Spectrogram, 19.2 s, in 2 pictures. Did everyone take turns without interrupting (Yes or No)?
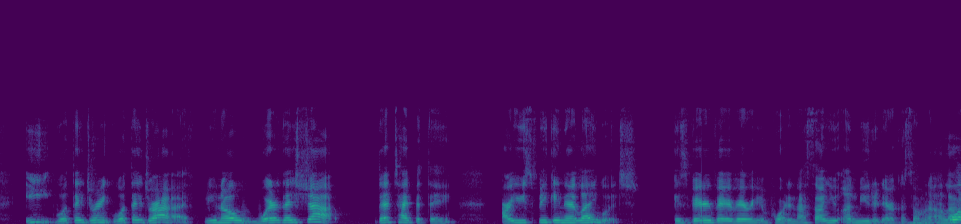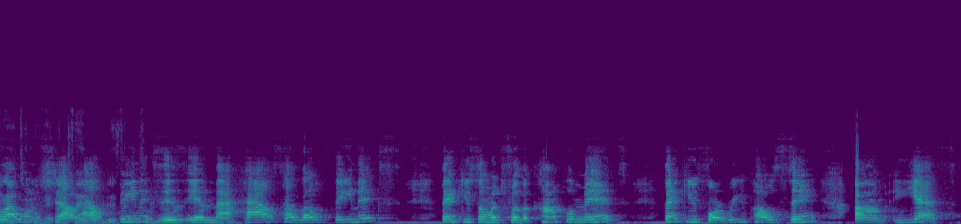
No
